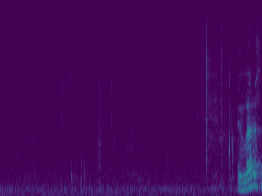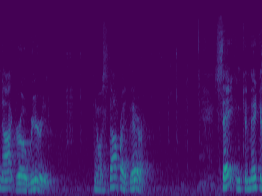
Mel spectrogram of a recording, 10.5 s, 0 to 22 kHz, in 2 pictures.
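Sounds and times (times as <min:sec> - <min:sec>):
low steady hum: 0:00.0 - 0:10.4
preacher sipping and swallowing water: 0:00.7 - 0:03.1
speech: 0:04.8 - 0:06.4, 0:07.1 - 0:08.3, 0:09.6 - 0:10.4.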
